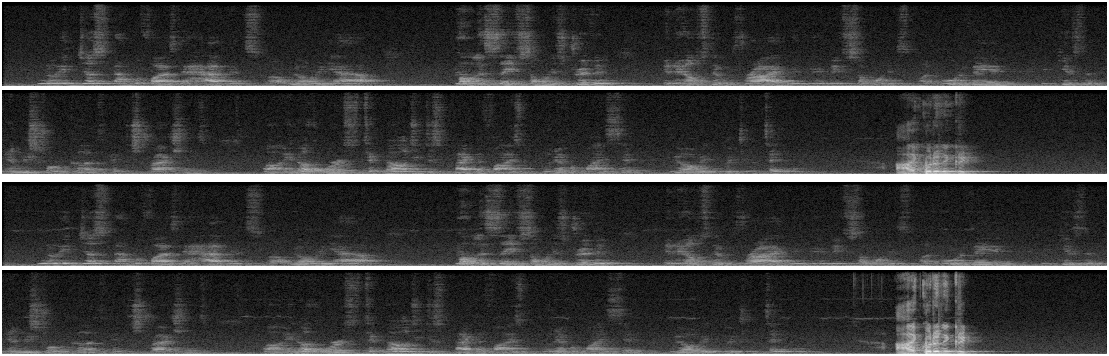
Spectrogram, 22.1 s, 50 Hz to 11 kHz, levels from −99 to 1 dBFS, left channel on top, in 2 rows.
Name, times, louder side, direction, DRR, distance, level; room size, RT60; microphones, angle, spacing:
voice 1, 0.3-3.9 4.5-6.1 6.6-10.1 10.6-13.1 13.7-17.4 17.7-19.0, left 1 dB, 55° left, -2 dB, 3.9 m, -38 dB
voice 2, 20.0-20.7, right 4 dB, 65° right, 12 dB, 0.6 m, -17 dB
8.4 x 6.7 x 6.7 m, 0.71 s
head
